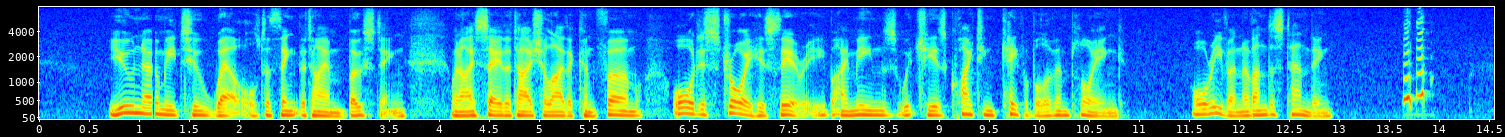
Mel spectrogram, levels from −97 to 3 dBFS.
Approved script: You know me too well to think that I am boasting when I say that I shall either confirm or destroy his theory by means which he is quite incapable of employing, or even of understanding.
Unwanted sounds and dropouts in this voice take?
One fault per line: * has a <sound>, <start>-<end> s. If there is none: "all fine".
* has a dropout, 1.1-1.2 s
* has a laugh, 13.6-14.0 s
